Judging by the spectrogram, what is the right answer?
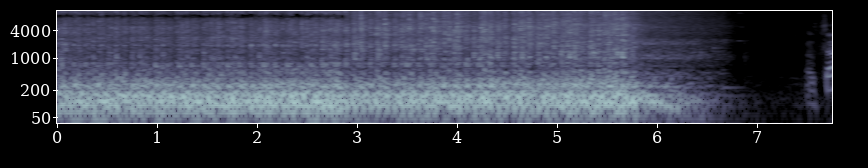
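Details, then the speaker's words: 1956 Chevy with twin-turbo LS and Holley Terminator X, first start-up with no tuning: steady, fairly even low idle with a soft, lazy note, idling at about 15 degrees timing; timing sounds lazy, needs tuning. "all right sounds like the timing is a little lazy but it's Idols at like 15 degrees"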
